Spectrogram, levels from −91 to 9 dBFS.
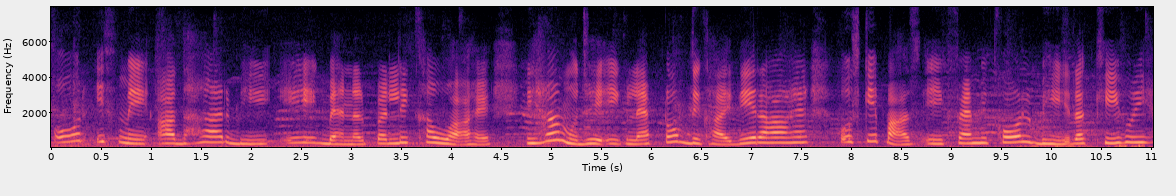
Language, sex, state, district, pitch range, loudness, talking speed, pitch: Hindi, female, Uttar Pradesh, Budaun, 230-305 Hz, -17 LUFS, 140 wpm, 265 Hz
